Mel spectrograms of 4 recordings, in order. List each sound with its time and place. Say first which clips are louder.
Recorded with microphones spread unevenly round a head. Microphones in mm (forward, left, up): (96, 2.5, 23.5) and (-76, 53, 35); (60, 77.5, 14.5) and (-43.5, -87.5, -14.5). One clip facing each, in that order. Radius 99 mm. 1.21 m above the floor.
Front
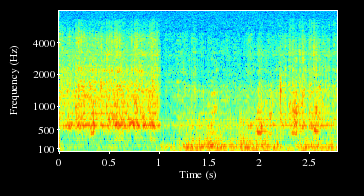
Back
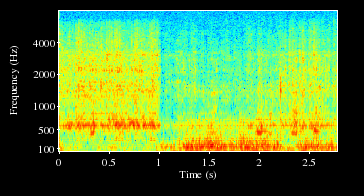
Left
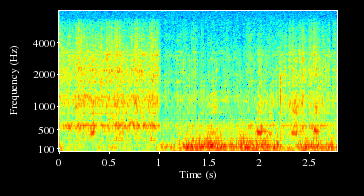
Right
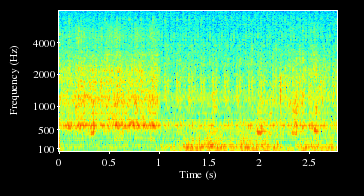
0.0 s a lawn mower: back 3 dB, left 2 dB; 105° left; by 2.8 s 100° left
